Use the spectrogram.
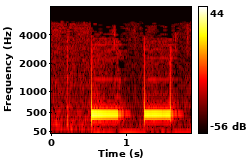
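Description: Two steady, mid-pitched telephone tones sound one after the other with a short pause between, the signal of a phone line cutting off during a call. They are loud and clear, with no talking.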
